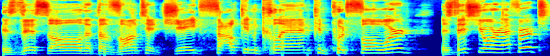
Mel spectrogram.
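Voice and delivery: very high-pitched voice, like calling over a radio. Voicing an enemy pilot who opens the comms: enemy pilot speaking over comms. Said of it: "he opens the comms and goes".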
